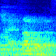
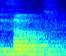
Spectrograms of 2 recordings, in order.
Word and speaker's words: Pythagoras: His name is not Pythagoras, English people pronounce it wrongly. His name is Pythagoras, this guy.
